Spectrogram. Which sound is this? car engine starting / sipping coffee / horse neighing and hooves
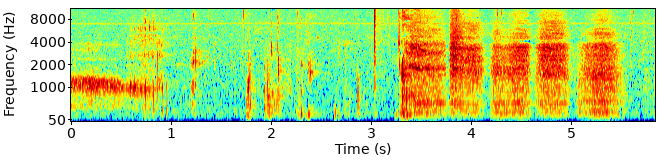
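sipping coffee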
